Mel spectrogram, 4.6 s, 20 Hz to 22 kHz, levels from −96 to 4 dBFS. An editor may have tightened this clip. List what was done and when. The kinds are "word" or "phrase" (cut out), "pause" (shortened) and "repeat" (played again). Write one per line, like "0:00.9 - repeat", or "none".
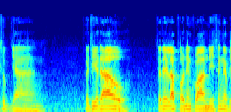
none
